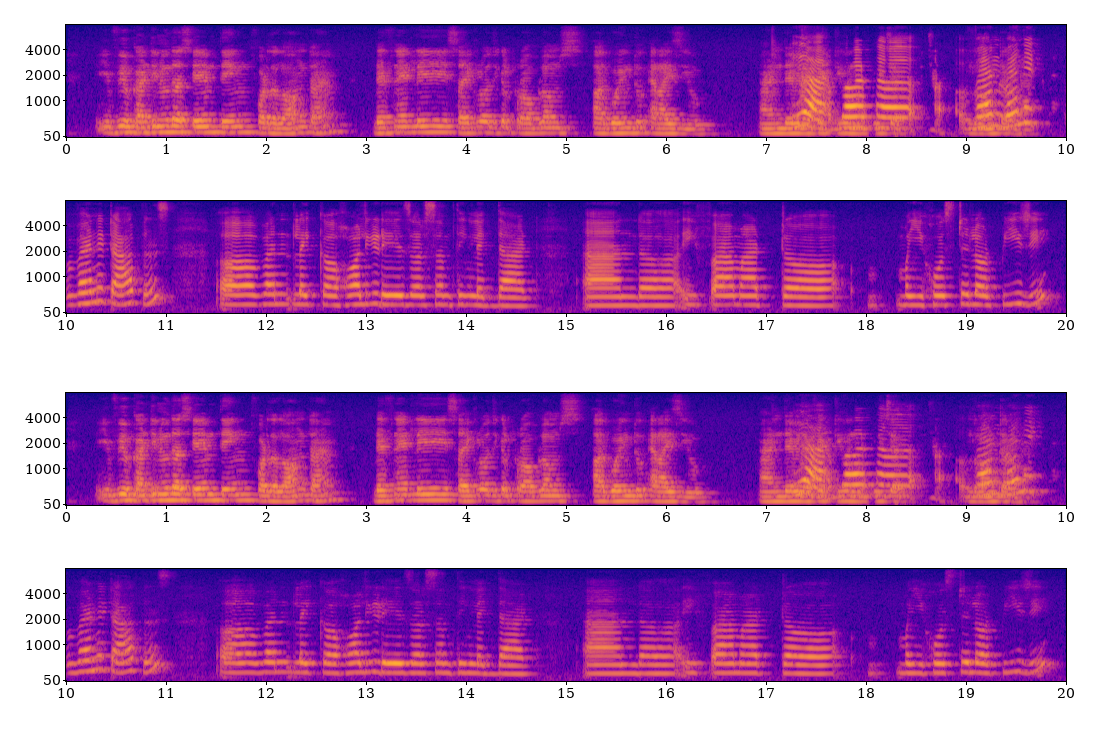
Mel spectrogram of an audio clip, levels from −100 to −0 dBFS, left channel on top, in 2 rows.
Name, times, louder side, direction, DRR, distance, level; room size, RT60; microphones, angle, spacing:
voice 1, 0.3-2.7 3.1-6.3 6.9-8.3 9.0-9.6, right 1 dB, 15° right, 1 dB, 4.9 m, -31 dB
voice 2, 7.2-9.7 10.0-11.0 11.5-14.6 15.2-17.7 18.0-19.8, left 3 dB, 90° left, 9 dB, 1.5 m, -30 dB
16.0 x 11.0 x 3.0 m, 0.32 s
head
